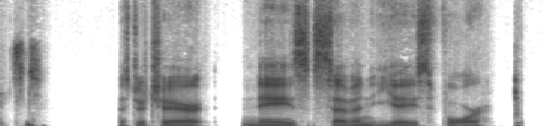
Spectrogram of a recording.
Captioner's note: speaking French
